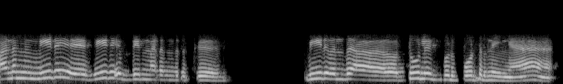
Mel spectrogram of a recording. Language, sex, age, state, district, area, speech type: Tamil, female, 18-30, Tamil Nadu, Tenkasi, urban, conversation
